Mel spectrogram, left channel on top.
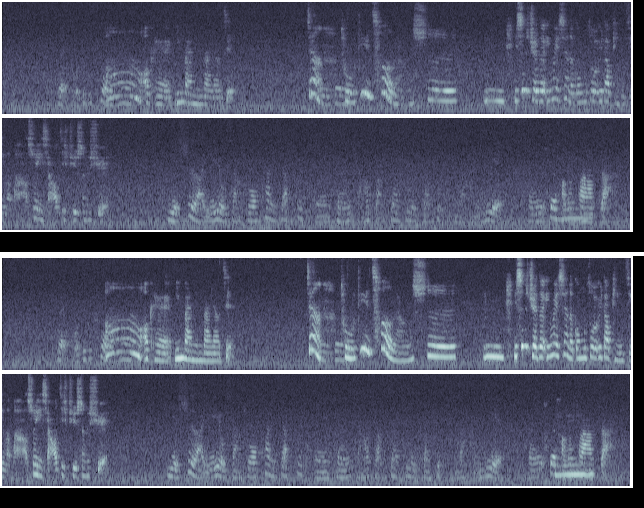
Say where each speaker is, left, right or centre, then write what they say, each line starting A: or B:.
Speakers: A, on the right; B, on the right.
A: 对，我就是测量那个土地的，
B: 哦，OK，明白明白，了解。这样，
A: 所以这
B: 土地测量师，嗯，你是不是觉得因为现在的工作遇到瓶颈了嘛，所以想要继续升学？
A: 也是啦，也有想说换下不同，可能想要转下去，转去不同的行业，可能有更好的发展。
B: 嗯，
